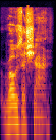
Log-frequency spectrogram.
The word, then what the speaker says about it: Rose of Sharon: But Tom pronounces it Rosa Sharon. – Rosa Sharon, right.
